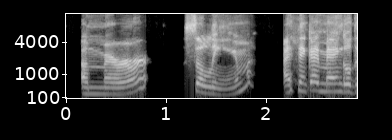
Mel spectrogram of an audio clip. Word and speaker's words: Amr: it properly the first name is amir and usually my scottish friends would call me amer and roll the rs and uh the reason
